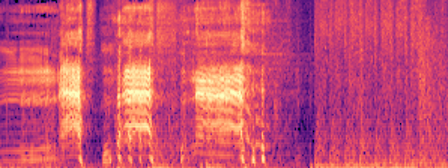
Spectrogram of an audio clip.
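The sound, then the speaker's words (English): Gunfire from the video game Broforce comes in loud bursts mixed with tonal, groaning game sounds, ending in a sustained noisy roar of rapid fire. “Look at my picture as I shoot the gun.”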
